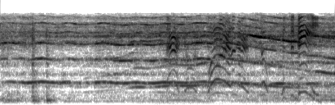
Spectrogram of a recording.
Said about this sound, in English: Listen. A fire engine. Hey, I gotta see it.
